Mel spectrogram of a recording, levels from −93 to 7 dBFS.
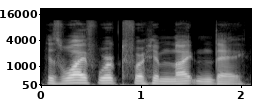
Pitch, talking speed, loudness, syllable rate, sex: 115 Hz, 230 wpm, -18 LUFS, 4.7 syllables/s, male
